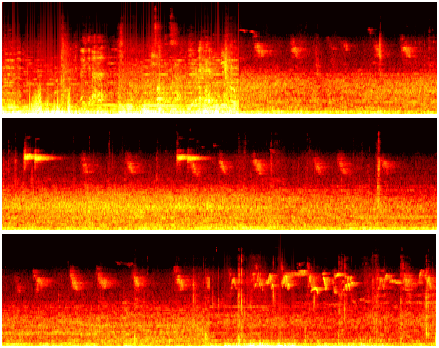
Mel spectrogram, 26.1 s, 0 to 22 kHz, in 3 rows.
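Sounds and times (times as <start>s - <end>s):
steady low hum: 0.0s - 7.4s
small birds chirping: 4.7s - 16.8s, 17.4s - 26.0s.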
